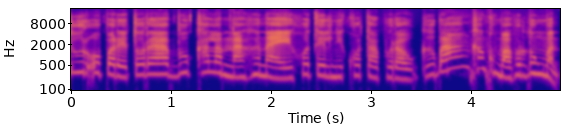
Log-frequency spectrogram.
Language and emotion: Bodo, disgusted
